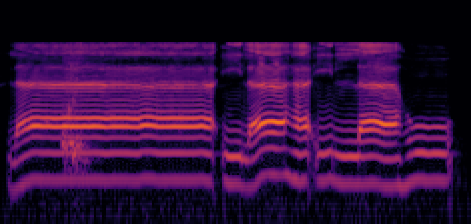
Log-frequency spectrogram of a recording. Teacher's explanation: ست حركات على رواية ورش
